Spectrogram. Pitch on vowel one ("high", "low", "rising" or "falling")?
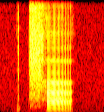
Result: falling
